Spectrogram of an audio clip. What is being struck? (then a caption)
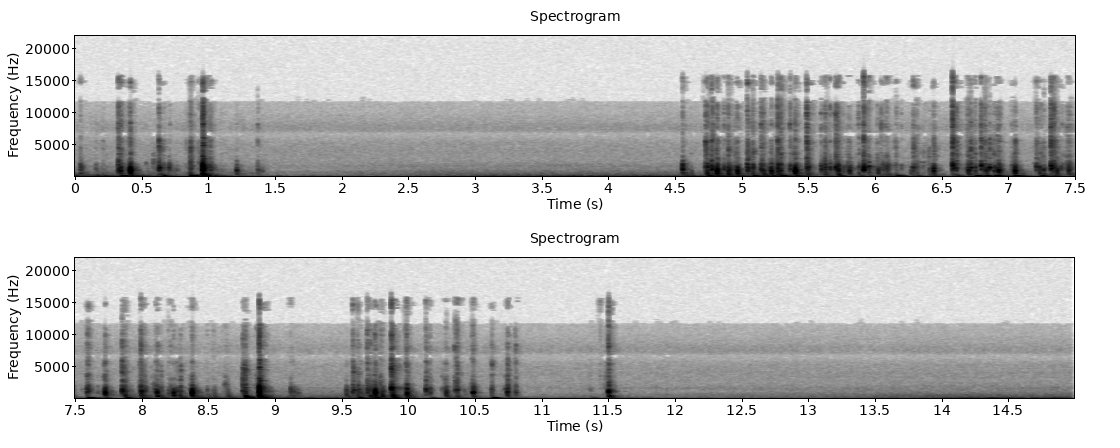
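Mechanical keyboard with plastic keycaps. Fingertips type on a mechanical keyboard with plastic cat keycaps, giving crisp, short clacking keystrokes with a soft low thump. A brief burst of keystrokes comes first, then a pause before a longer, denser run of steady typing. One last lone keystroke falls near the end before quiet returns.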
